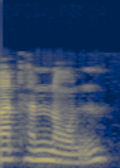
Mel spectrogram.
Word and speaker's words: ถนน: ฉลาด อ่าน ว่า ฉลาด และ ถนน อัน ว่า ถนน ถวาย อัน ว่า ถวาย ติด ตลาด อ่าน ว่า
